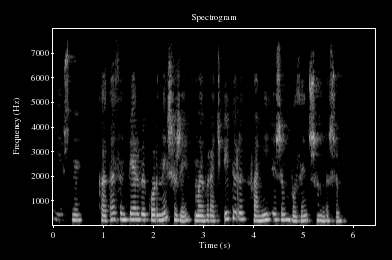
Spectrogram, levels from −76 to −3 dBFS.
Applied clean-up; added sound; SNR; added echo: none; none; none; none.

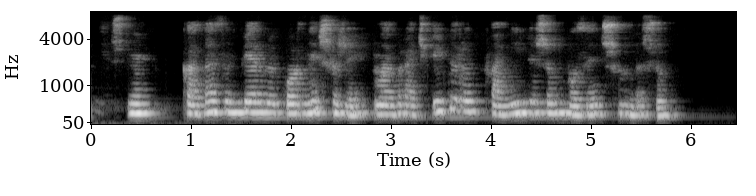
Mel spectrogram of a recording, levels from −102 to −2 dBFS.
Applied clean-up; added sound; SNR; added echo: neural mask model DeepFilterNet 3.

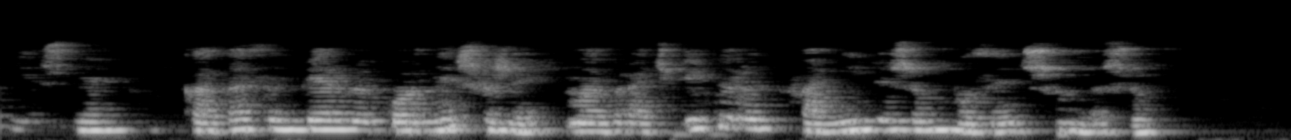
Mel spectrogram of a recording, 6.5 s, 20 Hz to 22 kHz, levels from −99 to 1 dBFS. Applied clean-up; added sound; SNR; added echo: classical method WPE with log-MMSE.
